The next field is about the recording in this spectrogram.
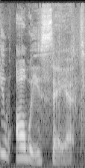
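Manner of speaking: usual speaking voice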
